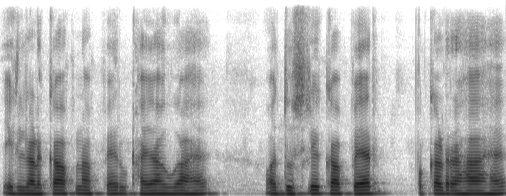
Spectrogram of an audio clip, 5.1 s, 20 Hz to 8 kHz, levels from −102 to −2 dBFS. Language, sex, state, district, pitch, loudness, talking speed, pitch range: Hindi, male, Jharkhand, Deoghar, 135 Hz, -19 LUFS, 165 wpm, 130-140 Hz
